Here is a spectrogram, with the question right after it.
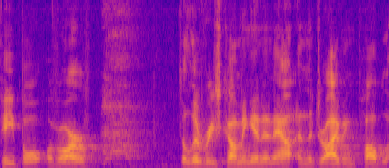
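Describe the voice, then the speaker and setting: A man's medium-pitched, monotone and flat delivery in an American accent, with noticeable background noise. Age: 60s. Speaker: nursery owner addressing a township board. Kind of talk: public comment at a municipal meeting. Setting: township board meeting room.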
